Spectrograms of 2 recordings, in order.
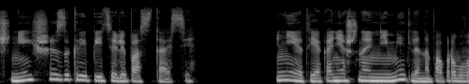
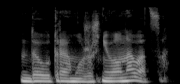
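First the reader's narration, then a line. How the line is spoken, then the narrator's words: Grumbling. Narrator (Russian): проворчал второй голос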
